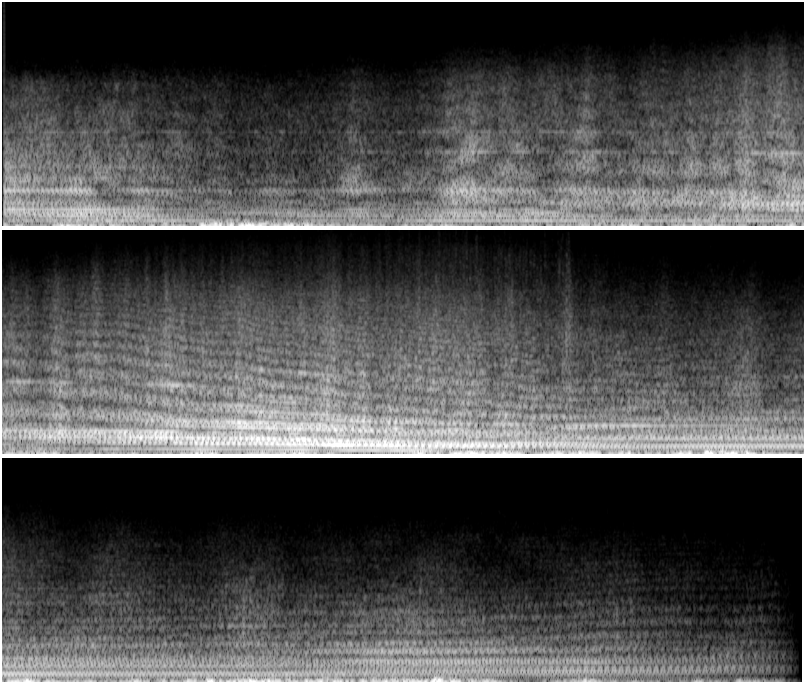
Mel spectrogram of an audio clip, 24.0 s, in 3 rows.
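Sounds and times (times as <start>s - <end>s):
CAC CA-25 Winjeel WW2 era Australian training aircraft passing: 0.0s - 24.0s.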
